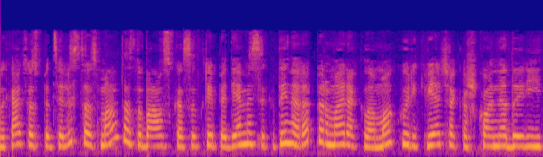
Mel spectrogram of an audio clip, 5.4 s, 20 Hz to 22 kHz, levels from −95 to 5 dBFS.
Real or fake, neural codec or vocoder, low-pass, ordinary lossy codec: real; none; 10.8 kHz; AAC, 32 kbps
